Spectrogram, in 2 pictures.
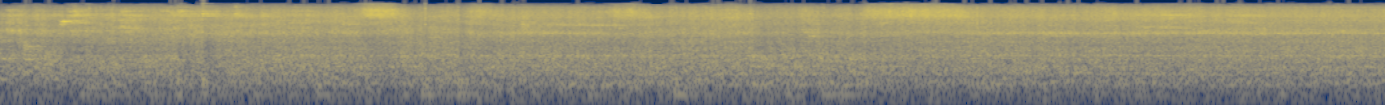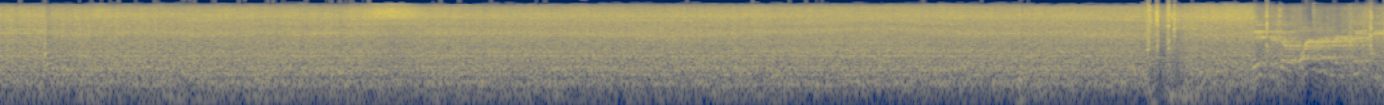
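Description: A subway train rumbles and rattles loudly along the tracks as it pulls into a station.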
